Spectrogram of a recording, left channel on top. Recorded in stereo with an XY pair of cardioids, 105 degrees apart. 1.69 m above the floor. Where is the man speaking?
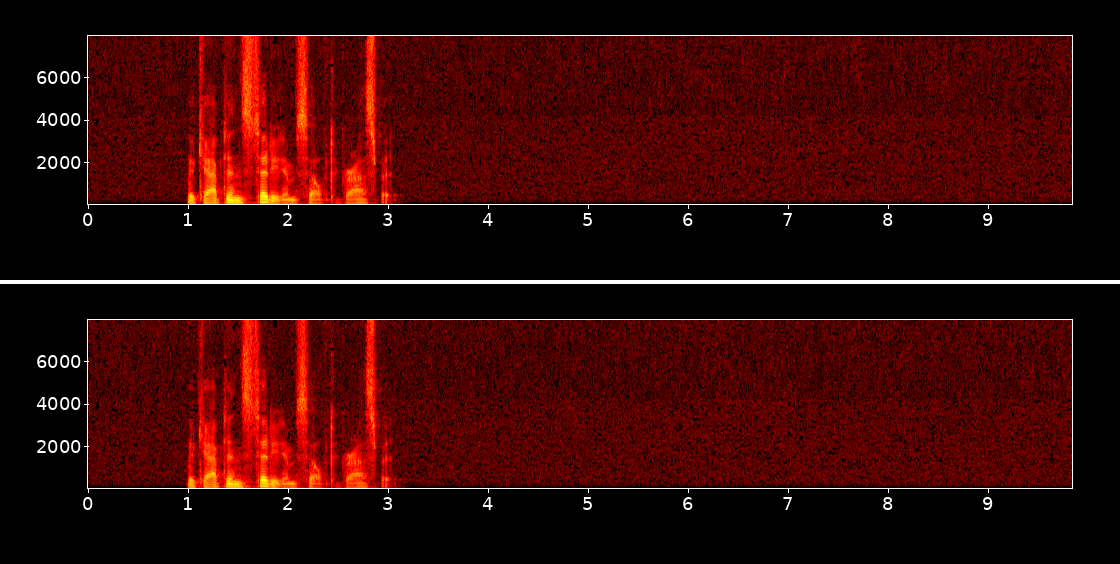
20° left, 0.6 m.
